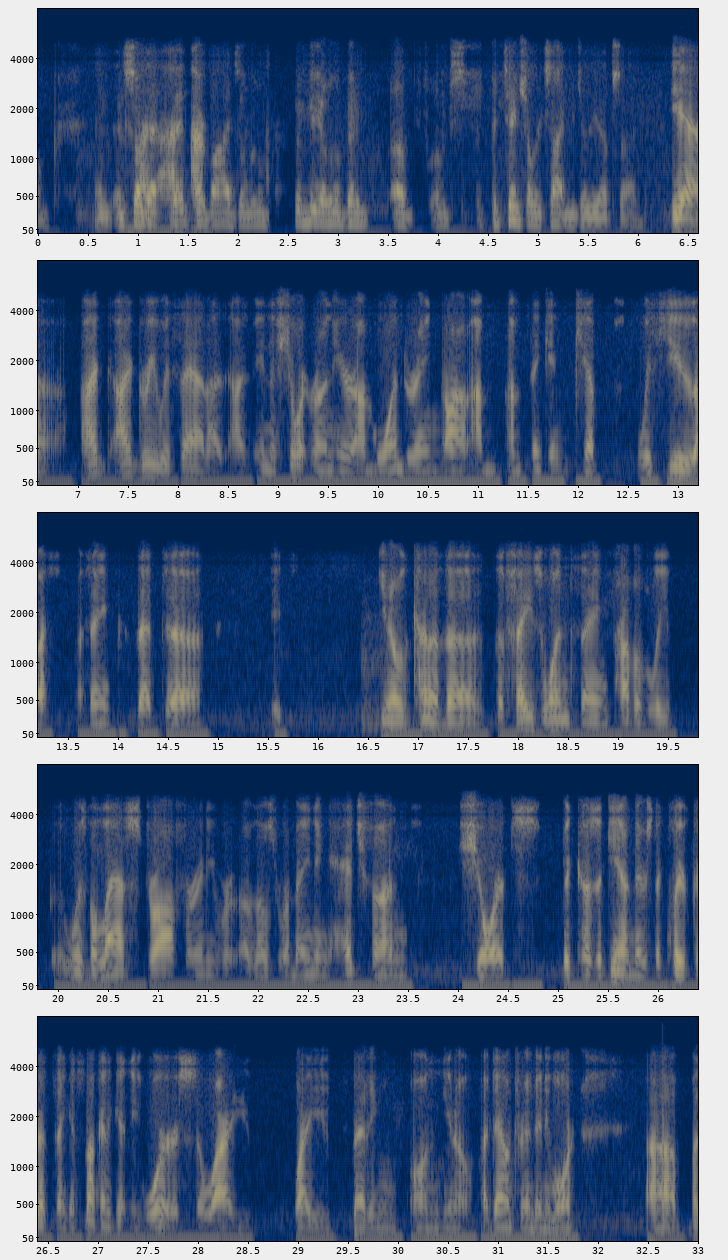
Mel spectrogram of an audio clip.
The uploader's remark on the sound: Jan 2020 Monthly Conference Call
